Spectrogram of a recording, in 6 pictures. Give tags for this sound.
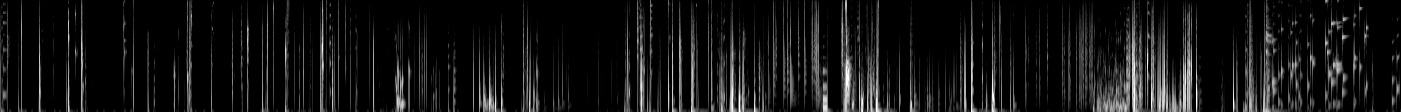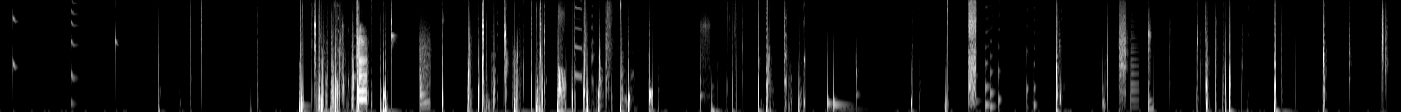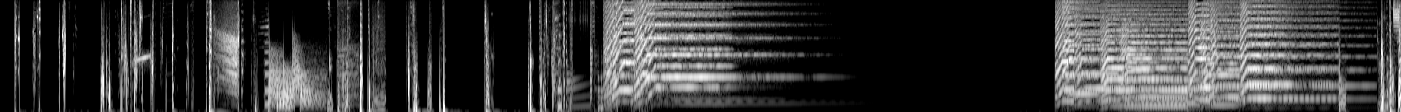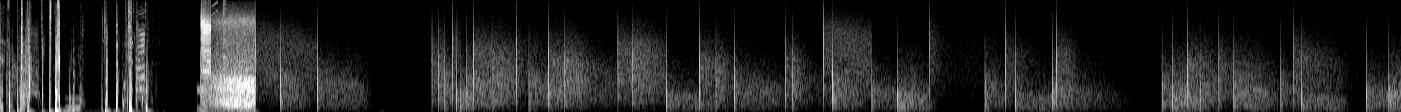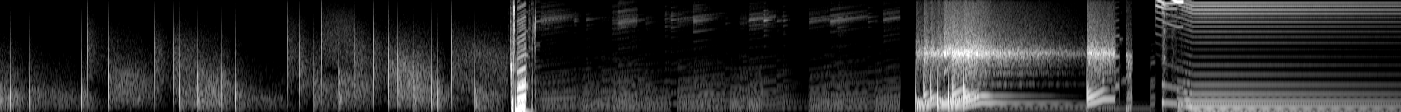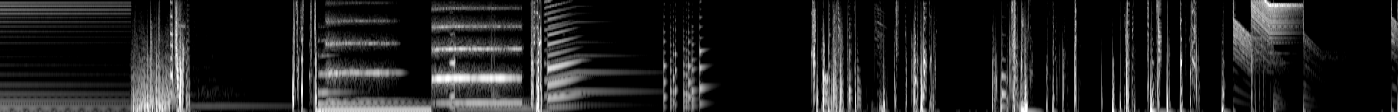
mgreel; micro-percussion; morphagene; percussion; plonk

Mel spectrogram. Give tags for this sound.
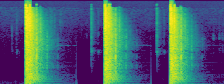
shot; pistol; gun; gunshot

